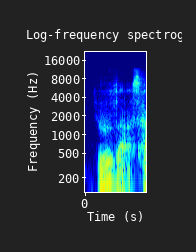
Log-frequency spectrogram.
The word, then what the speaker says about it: Dulas: D-U-L-A-S. – Oh gosh, okay. Yes, you are saying it right if you read it in, I suppose, if you're reading it as a person who speaks English as their predominant language. But Dulas is how we say it in the Welsh language.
